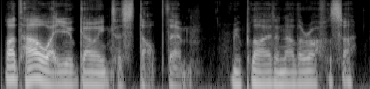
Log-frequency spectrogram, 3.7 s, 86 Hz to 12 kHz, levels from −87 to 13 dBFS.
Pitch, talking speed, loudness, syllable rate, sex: 115 Hz, 180 wpm, -20 LUFS, 5.3 syllables/s, male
